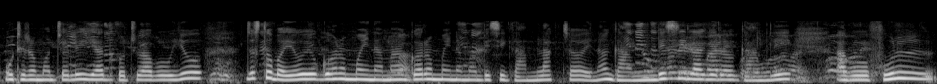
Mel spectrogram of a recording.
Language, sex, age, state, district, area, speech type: Nepali, female, 30-45, West Bengal, Jalpaiguri, urban, spontaneous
